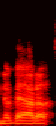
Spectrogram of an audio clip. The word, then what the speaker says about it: Nevada: Now, you know, the thing about Vegas, though, or about Nevada, and, you know, I say it like a Canadian, Nevada, sorry.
